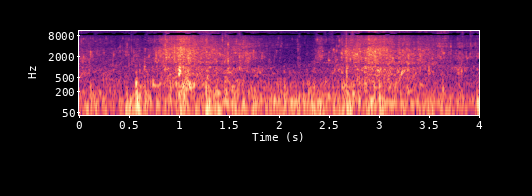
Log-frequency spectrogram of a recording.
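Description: Oars of an inflatable rowing boat dipping and pulling through choppy river water, with splashing and rushing water swelling about once every two seconds in time with the strokes.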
